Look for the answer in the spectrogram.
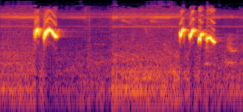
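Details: Caged female red-whiskered bulbul, a call meant to stimulate strong singing in other birds. A short two-note whistled slur comes first, then after a pause a brisk four-note descending whistled phrase, over a quiet background hum.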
